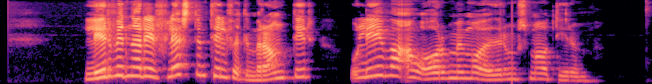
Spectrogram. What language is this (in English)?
Icelandic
